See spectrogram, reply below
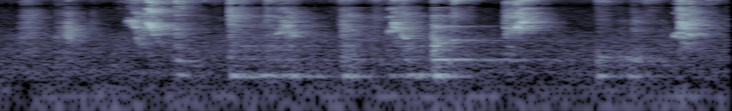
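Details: Peach-faced lovebirds, a bonded caged pair staying close near the nest box where the female goes in and out, giving short harsh chirps and squeaky notes at an uneven pace, with a steady low hum and faint rustling behind.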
